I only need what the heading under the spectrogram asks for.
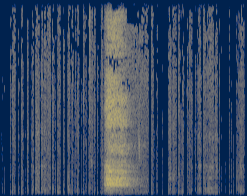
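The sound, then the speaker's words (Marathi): One forceful, sigh-like breath is pushed out during a breathing exercise. It is brief and fairly loud against faint, quiet surroundings. “सुस्कारा टाकल्यासारखा बाहेर टाकायचा आहे श्वास घ्या असं तीन वेळा करा श्वास घ्या”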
